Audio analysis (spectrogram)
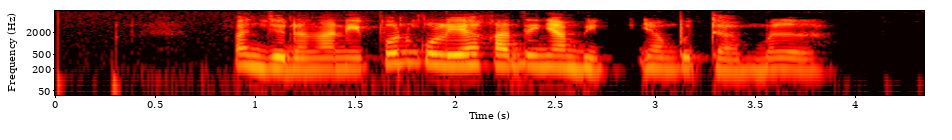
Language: Javanese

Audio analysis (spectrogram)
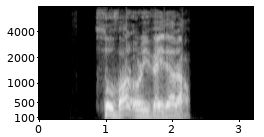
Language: Kabyle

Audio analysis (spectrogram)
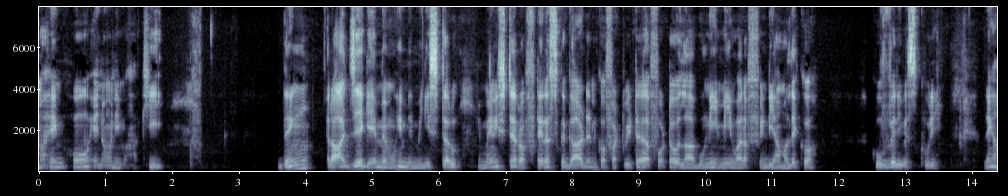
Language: Urdu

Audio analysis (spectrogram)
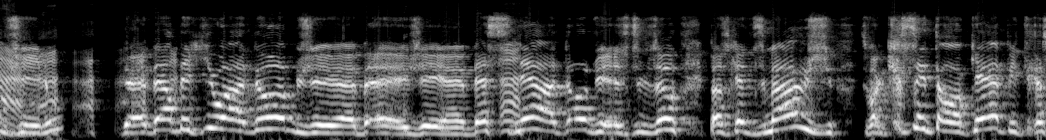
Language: French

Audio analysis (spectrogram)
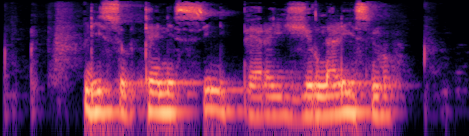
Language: Esperanto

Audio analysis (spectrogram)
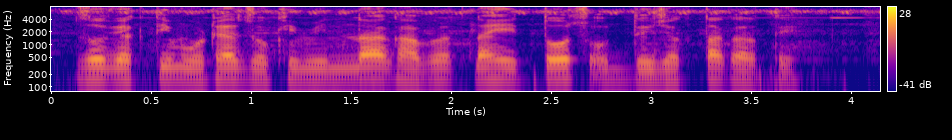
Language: Marathi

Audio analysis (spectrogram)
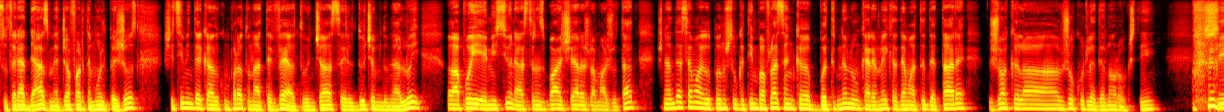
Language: Romanian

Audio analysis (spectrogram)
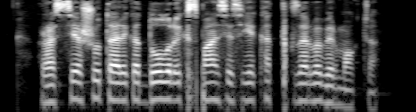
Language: Uzbek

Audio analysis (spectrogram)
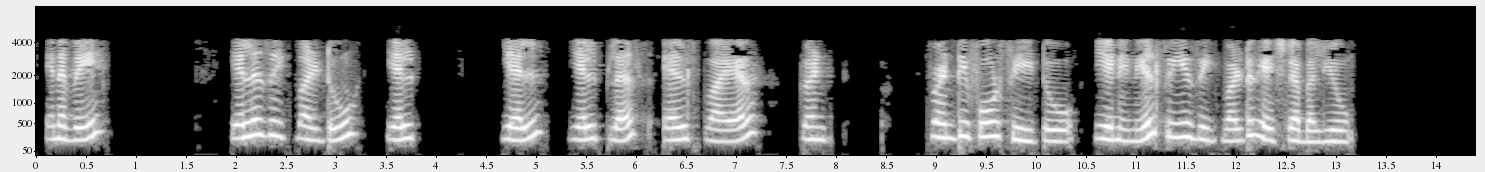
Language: Tamil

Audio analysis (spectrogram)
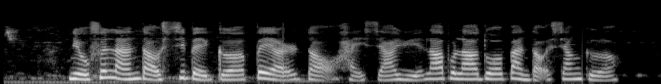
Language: Chinese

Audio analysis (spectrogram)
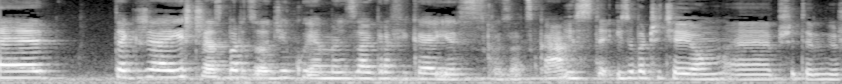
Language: Polish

